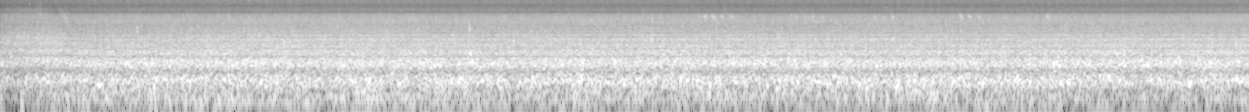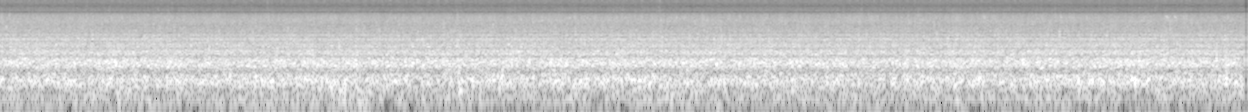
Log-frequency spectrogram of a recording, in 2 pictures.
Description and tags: Mountain water flowing, stream, creek.
brook, mountain, stream, water, flow, creek, river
